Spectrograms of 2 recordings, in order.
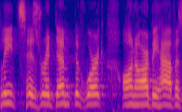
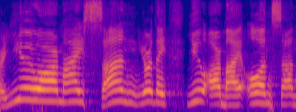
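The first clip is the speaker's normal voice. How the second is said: very slow, higher and fuller with pride; pride and delight; 4 semitones higher, 4 dB louder, slower than usual. Acted. God the Father proclaiming his own Son, overflowing with pride. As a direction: savour each word like a father bursting with pride. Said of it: "do you sense the pride of the speaker".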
